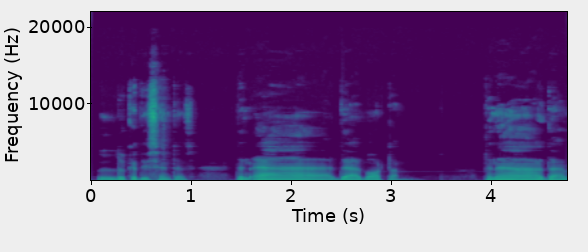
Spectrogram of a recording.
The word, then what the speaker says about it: är: The word är, let me stretch är. All right. So look at this sentence. Den är där borta.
